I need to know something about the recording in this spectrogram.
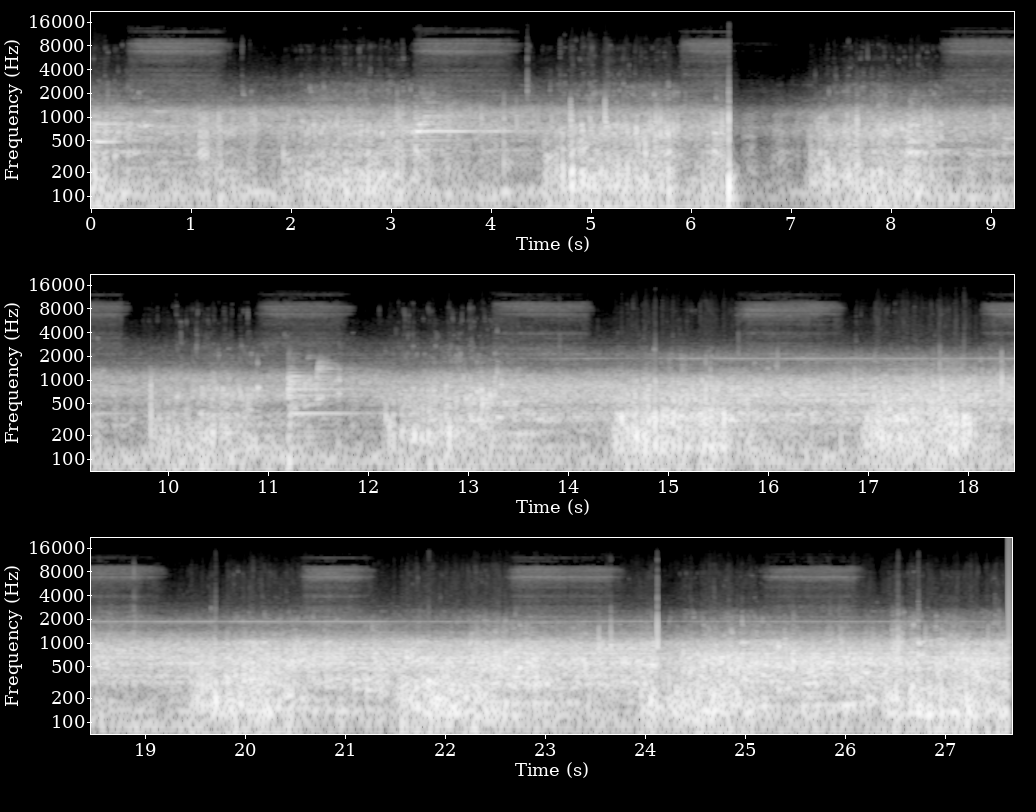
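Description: A diver breathes through a regulator in slow, regular hissing breaths.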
